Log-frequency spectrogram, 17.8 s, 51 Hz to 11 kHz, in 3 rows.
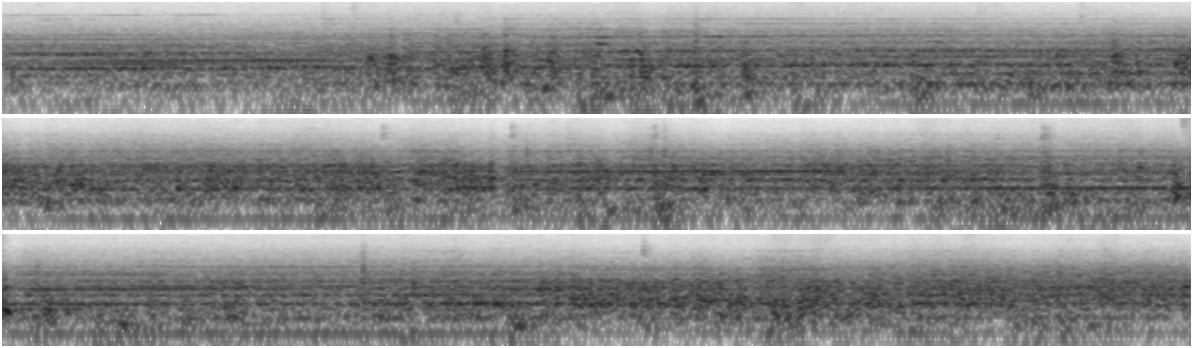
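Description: Yokohama Line E233 series electric train running between stations, heard from inside the car: a steady rolling rumble with occasional clicks of the wheels over rail joints.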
